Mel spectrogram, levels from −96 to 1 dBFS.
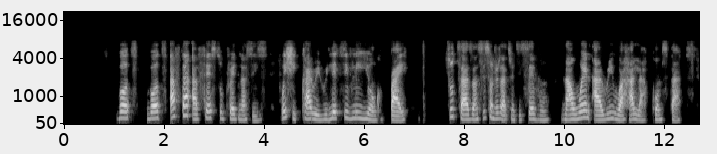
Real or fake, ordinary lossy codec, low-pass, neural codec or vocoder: fake; Opus, 32 kbps; 7.2 kHz; vocoder, 44.1 kHz, 128 mel bands, Pupu-Vocoder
